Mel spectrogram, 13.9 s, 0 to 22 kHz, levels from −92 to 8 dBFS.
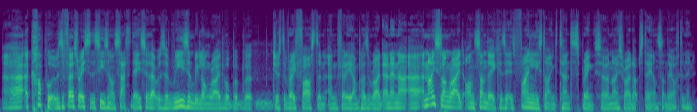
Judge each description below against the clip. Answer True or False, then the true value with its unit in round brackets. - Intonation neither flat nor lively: True (3.5 semitones)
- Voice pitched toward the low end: True (115 Hz)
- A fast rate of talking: True (255 wpm)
